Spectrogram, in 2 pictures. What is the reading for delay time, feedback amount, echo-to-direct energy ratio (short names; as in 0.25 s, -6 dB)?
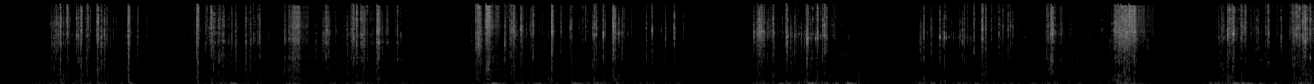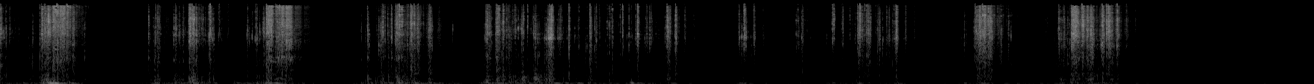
91 ms, 33%, -17.5 dB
